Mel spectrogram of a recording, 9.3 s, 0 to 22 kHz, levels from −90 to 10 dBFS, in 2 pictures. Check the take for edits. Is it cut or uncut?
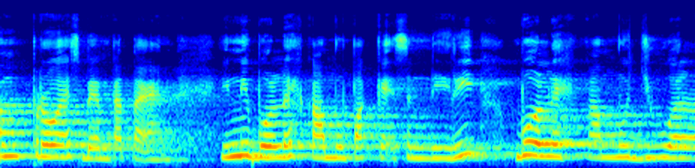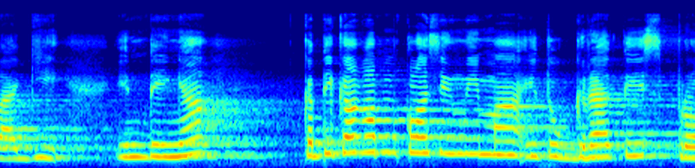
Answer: uncut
